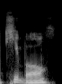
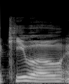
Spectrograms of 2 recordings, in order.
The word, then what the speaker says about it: Kibo: Yeah, so that's Kibo, or Kibo, with a long O at the end. – Awesome. Well, thank you. That was a phenomenal, touching on Kibo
